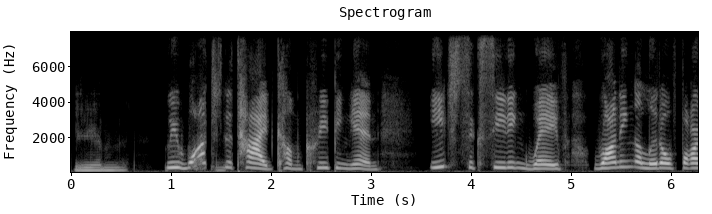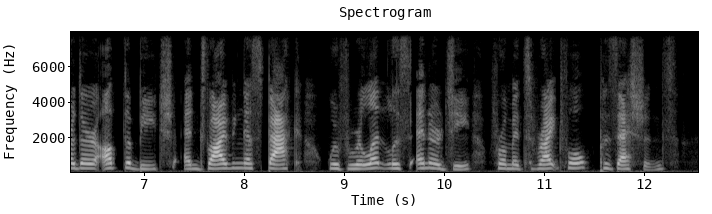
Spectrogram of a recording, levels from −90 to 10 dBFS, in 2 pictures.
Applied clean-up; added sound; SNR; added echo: neural diffusion model UNIVERSE++.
